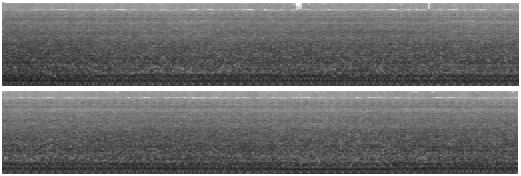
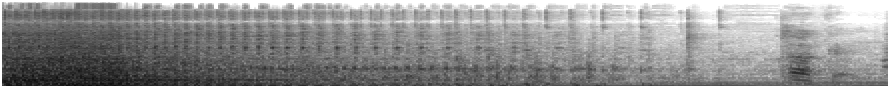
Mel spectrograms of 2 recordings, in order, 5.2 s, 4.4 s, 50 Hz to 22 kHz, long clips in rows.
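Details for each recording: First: Toro GTS mower with 6hp Briggs Quantum engine, after carb cleaning and fuel line replacement, needs priming to start: smooth, even buzz at steady speed with no surging or hunting. It runs properly on its own with strong self-propulsion. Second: Toro GTS snowblower, 6 HP Briggs Quantum, carburetor holes sprayed without removing bowl: quick burst of pops slows and fades within three seconds, won't keep running; dirty carburetor suspected, bowl to be removed.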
